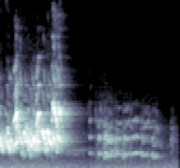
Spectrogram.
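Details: Happy pet budgerigars chirping indoors: a dense burst of high, scratchy chattering twitters for about a second, followed by softer, lower warbling chirps fading out.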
